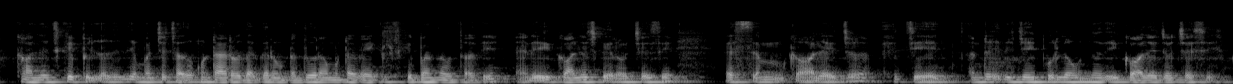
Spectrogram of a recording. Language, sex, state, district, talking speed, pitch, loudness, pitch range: Telugu, male, Telangana, Nalgonda, 140 wpm, 105 Hz, -29 LUFS, 100-110 Hz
